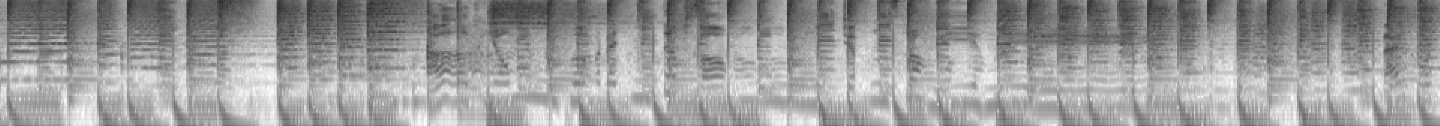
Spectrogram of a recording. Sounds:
Music, Tender music

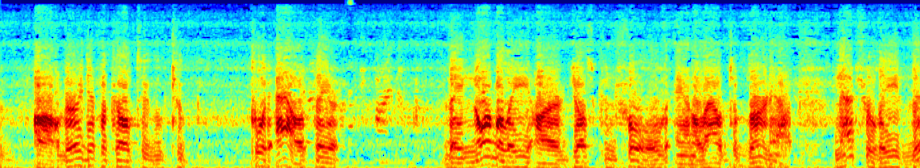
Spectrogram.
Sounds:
Speech

